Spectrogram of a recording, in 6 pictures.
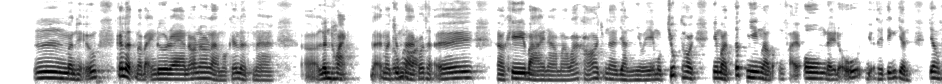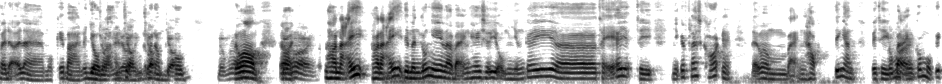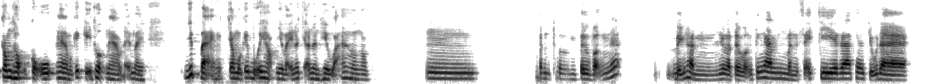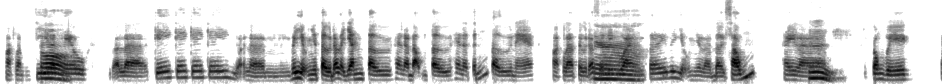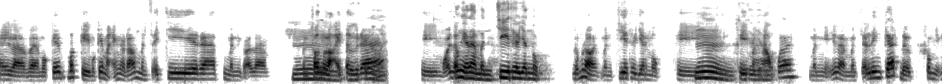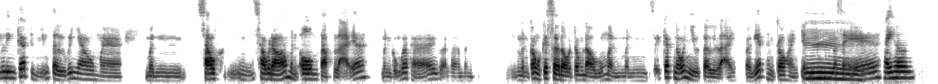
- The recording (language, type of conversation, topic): Vietnamese, podcast, Bạn thường học theo cách nào hiệu quả nhất?
- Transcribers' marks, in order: tapping; other background noise; in English: "flash card"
